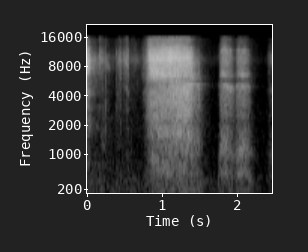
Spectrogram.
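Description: Bursts of high-pitched hissing noise: short ones near the start, one lasting about half a second from just under a second in, and a short one near the end.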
